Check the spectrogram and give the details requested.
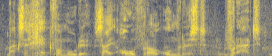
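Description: A man's voice: fairly high pitch, big pitch swings, moderate pace, a little hiss or hum. An actor playing a bitter, commanding, sardonic man in a Dutch radio play. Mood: urgent, scheming. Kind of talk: Dutch radio play acting, live broadcast.

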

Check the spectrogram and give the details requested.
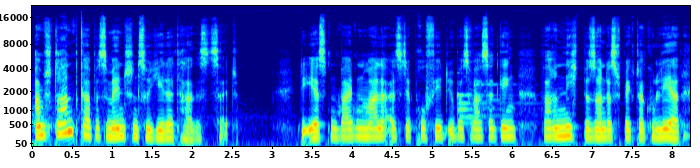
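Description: A woman narrating a literary radio drama in a measured, sober, matter-of-fact storytelling manner. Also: on the low side, darkish tone.

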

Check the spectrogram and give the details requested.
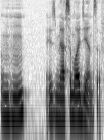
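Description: A woman voicing a dry, secretive male earth deity in a fan-fiction audiobook, terse and deadpan. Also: deep voice, a little slow, no echo. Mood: deadpan, laconic. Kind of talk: audiobook character voice.

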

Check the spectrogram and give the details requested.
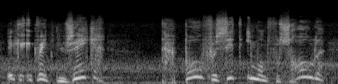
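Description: A man playing an excitable, easily startled boy adventurer in a Dutch radio play, breathless and prone to stammering. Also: very high-pitched, a little fast. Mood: frightened insistence. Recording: noisy old radio drama recording.

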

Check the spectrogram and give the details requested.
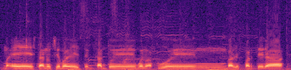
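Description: A man's voice: on the low side, level tone, normal speed, warm tone. A man from Zaragoza, a singer guest in his forties, chatting casually and rambling in a radio interview, with a slight southern Spanish lilt. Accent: Andalusian-tinged singing drawl with Aragonese speech. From Zaragoza, Spain.

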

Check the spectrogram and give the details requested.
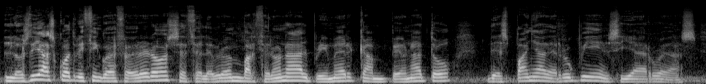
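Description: A man's voice: on the high side, normal speed, mellow, faint music behind. A man presenting a live radio news bulletin.

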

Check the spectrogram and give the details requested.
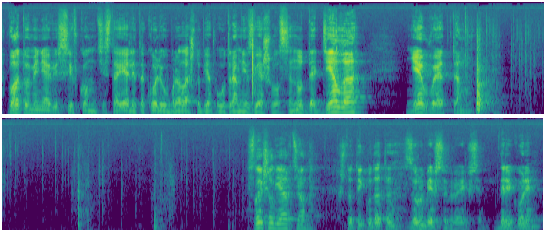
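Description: An older army veteran with a fairly low voice, stoic despite his illness. He talks heartily and plainly, taking his time, in the style of a Soviet radio play. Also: very animated, fast, background noise. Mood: frank, resigned. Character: ailing male war veteran officer, stoic and jovial. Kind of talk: Soviet radio drama acting.

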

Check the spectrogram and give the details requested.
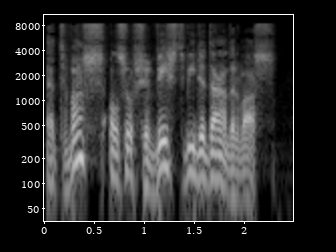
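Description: A man voicing a seasoned, laconic police inspector who lectures his young partner calmly and a little gruffly, with a husky voice. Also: fairly low pitch, moderate pace, dry recording, exaggerated voice. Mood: reflective.

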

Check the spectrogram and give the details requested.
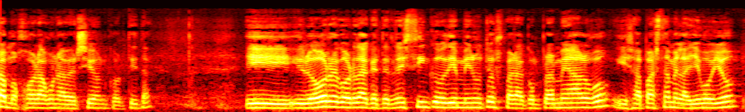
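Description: A middle-aged man with an accent from Spain does comic stage banter between songs, rambling and self-deprecating, often checking in with his listeners. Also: a little high. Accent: Spain Spanish. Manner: rambling, self-deprecating, asks the audience tag questions. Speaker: singer-songwriter and comedian performing live. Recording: live performance with acoustic guitar. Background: acoustic guitar.

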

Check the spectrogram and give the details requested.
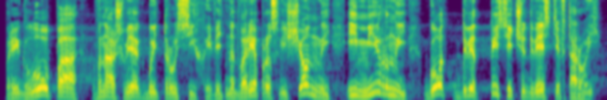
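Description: A man's voice: mid-range voice, big pitch swings, measured pace, hardly any pauses. Timid but stubborn sister voiced by a man. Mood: self-reproachful. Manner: hushed, earnest. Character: timid, trembling spinster sister turning stubbornly defiant. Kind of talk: audiobook character acting. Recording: long reverberant hall sound.

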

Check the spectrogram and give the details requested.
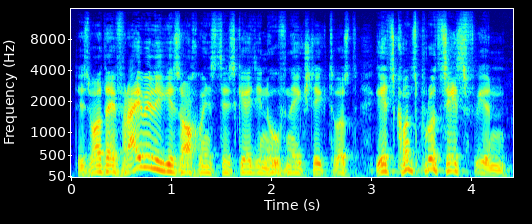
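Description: An actor playing a blunt, scheming middle-aged farmer with a Bavarian accent in a German radio play. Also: male voice, mid-range voice, sing-song, fairly quick, creaky, a bit bright, husky, heavily acted. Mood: cold, defiant. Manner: blunt, domineering. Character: hard, scheming farmer demanding a divorce from his wife.

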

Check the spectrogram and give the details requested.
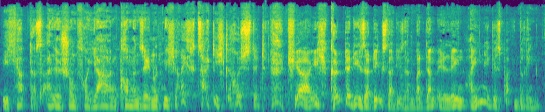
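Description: Ein Schauspieler spielt in einem deutschen Hörspiel einen jovialen, verschmitzten Barbesitzer mittleren Alters, der umgangssprachlich poltert. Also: male voice, medium pitch, lively intonation, moderate pace, hardly any pauses, close to an everyday voice. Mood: jovial, sly. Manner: chuckling, colloquial, blustery. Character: jovial, cagey bar owner with contempt for swindlers. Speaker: restaurant owner in a radio drama. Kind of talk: German radio play acting.

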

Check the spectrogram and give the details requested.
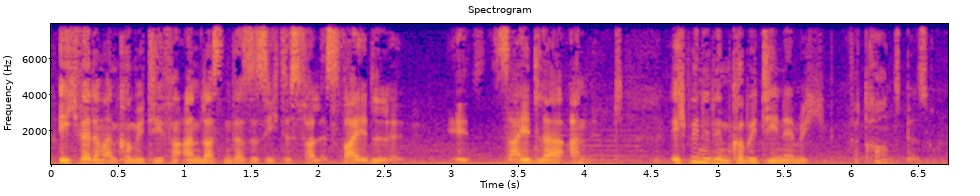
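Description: A fussy refugee man in a radio play, full of his own importance. His pitch leaps about wildly as he halts and exclaims in agitation. A faint noise sits behind the voice. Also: big pitch swings, fairly quick, a bit bright. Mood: self-important disdain. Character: fussy, nervy refugee acquaintance, self-important committee man. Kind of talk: German radio drama dialogue.

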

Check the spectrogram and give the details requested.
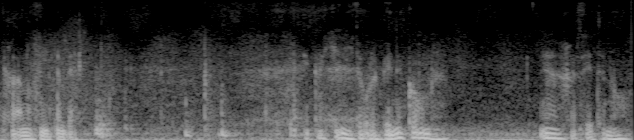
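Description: An actor playing a weary, absent-minded old father in a radio drama, murmuring and repeating himself haltingly. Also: a bass voice, lively intonation, gravelly, full character voice. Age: older. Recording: muffled, noisy old radio play recording.

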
